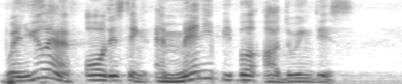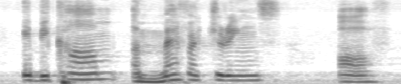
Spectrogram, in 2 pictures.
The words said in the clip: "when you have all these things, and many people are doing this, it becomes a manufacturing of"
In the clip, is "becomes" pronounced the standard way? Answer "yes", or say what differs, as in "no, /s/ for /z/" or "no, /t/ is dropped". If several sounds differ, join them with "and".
no, /z/ is dropped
